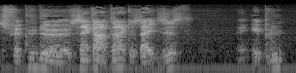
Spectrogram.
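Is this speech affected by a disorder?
Yes: traumatic brain injury; surgery.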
